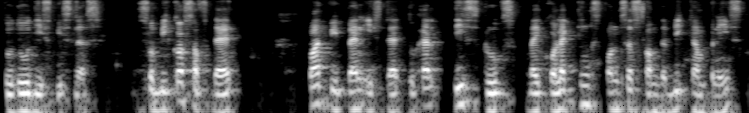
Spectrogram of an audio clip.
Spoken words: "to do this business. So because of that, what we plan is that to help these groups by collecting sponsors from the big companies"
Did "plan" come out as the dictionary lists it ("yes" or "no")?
no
